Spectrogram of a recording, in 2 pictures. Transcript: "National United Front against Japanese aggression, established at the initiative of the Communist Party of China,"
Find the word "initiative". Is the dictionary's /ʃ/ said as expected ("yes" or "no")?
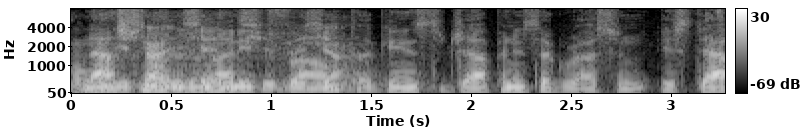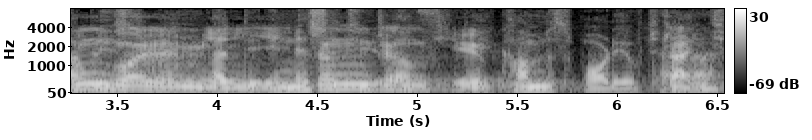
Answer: no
